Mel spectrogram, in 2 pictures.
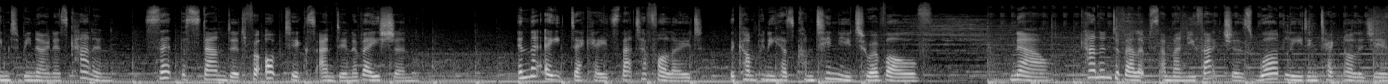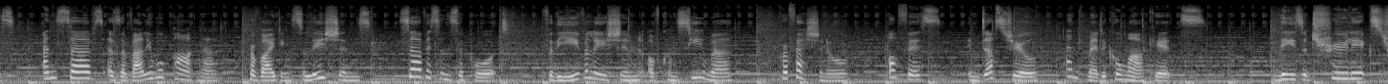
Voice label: Corporate Reel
